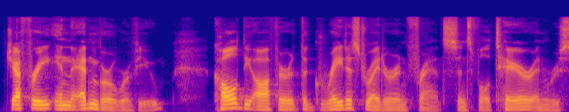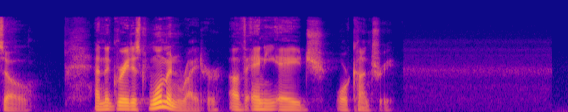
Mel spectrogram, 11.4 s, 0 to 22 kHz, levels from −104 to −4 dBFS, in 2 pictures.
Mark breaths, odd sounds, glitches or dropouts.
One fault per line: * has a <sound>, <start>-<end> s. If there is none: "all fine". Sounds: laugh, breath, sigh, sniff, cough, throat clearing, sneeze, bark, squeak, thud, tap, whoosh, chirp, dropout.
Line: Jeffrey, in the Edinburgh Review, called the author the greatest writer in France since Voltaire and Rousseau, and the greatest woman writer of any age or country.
all fine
